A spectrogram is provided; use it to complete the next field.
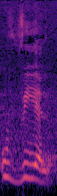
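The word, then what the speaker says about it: aviyal: उसने उसका नाम क्या दिया, अवियल, जिसको क्या बोलते हैं, उवियल। वो कैसे बोलते हैं, उवियल, उसका प्रोनाउंसिएशन क्या है, उवियल, और लिखते क्या है, अवियल।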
